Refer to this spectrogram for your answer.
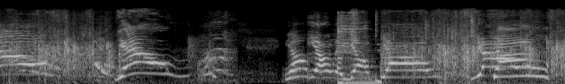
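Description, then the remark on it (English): A voice repeatedly stretches out the word "y'all" into long, whiny, rising-and-falling wails that imitate a cat's meow, several times in a row, loud, with brief chatter between. “Y'all. It's like a cat.”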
